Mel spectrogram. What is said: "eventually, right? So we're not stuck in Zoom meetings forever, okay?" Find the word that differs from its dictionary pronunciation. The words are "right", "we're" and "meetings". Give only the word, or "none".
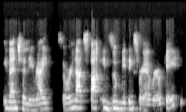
meetings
